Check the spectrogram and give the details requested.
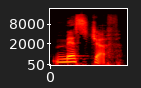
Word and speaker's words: mischief: So here, you don't hear this E sound because we do have a word that you may be familiar with, which is chief. Same spelling at this end, but this here is a long E sound, chief, but here you don't hear that long E, and it's just like if you were saying if, mischief.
